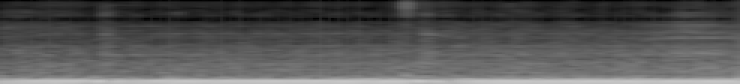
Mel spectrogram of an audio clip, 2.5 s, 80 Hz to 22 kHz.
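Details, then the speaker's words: 2007 Saturn Ion at idle: steady rumble with a regular stumble and rhythmic dips as cylinder four misfires, confirmed by cylinder balance test; owner suspects spark plug threads damaged during tune-up leaking compression. "we'll go figure out which cylinder is misfiring and it's four [Music] it isn't random it is cylinder four"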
